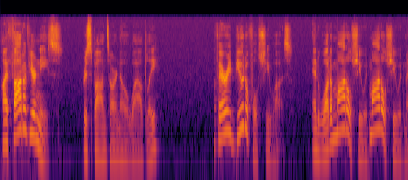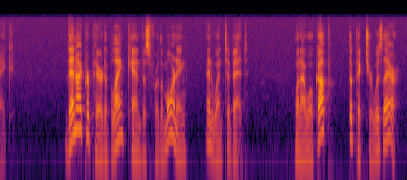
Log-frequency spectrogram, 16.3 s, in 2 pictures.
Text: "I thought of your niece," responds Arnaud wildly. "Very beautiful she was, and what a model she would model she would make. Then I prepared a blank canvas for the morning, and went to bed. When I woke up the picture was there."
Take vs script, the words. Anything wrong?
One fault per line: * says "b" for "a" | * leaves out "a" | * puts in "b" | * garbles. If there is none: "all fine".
all fine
